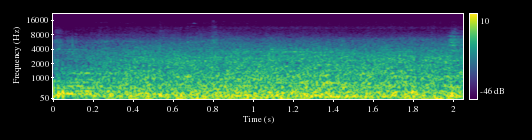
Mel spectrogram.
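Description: Steady, even rushing background noise with no clear tone or rhythm; no voice is heard.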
